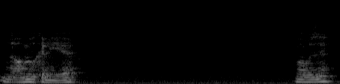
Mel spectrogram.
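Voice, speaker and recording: A man's voice: fairly low pitch, steady tone, moderate pace, distant mic. A man co-hosting a live ghost hunt at night, chatting casually with a chuckle. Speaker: paranormal show co-host. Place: old house at night. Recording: echoey room, away from mic.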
